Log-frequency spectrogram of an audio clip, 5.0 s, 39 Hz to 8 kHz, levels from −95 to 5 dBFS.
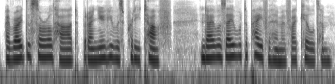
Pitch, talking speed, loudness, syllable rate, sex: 195 Hz, 285 wpm, -17 LUFS, 6.4 syllables/s, female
